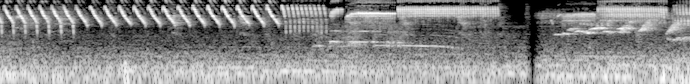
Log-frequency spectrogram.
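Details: Canary song for prompting young birds to sing: a fast run of repeated downward-swept whistled notes, then a sustained buzzy high trill, a brief pause and more rattling trills.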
